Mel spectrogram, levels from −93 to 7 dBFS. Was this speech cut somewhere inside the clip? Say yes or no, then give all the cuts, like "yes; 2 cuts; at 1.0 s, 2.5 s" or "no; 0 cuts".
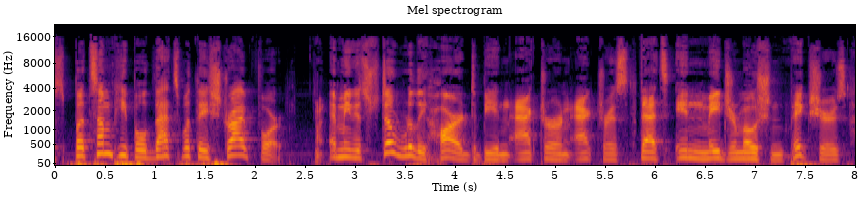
yes; 2 cuts; at 2.8 s, 5.8 s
